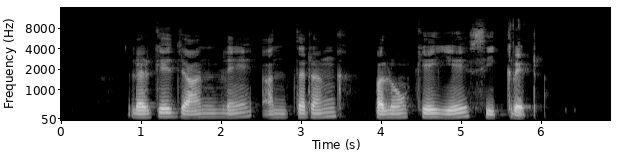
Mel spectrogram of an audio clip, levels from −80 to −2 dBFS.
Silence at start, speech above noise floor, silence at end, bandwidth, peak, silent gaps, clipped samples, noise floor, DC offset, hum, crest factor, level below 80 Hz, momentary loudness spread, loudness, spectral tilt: 0.9 s; 50 dB; 1 s; 11 kHz; -6 dBFS; none; under 0.1%; -75 dBFS; under 0.1%; none; 22 dB; -74 dBFS; 11 LU; -26 LUFS; -5 dB/octave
